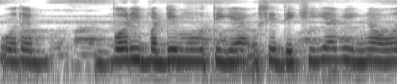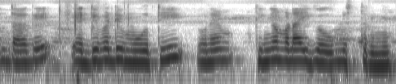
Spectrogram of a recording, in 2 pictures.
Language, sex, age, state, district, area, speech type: Dogri, female, 60+, Jammu and Kashmir, Udhampur, rural, spontaneous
